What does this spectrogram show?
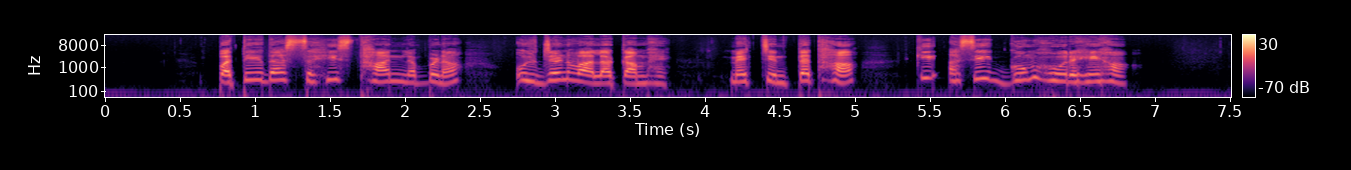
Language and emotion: Punjabi, fearful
